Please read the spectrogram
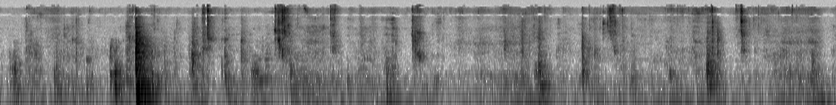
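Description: Close-up eating sounds: people biting and chewing slider burgers and fries, with scattered wet smacks and clicks. A louder thump comes about a second and a half in.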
